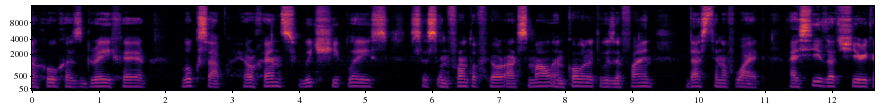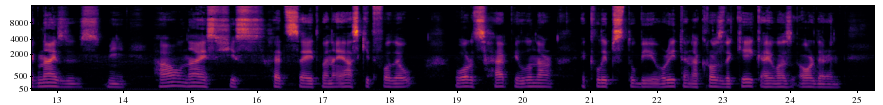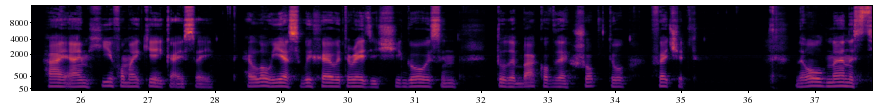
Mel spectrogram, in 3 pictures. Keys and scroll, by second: 8.0 space, 9.1 space, 13.6 space, 15.7 space, 16.6 ctrl+z, 16.7 space, 22.0 space, 27.8 a, 32.9 space, 34.1 b.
